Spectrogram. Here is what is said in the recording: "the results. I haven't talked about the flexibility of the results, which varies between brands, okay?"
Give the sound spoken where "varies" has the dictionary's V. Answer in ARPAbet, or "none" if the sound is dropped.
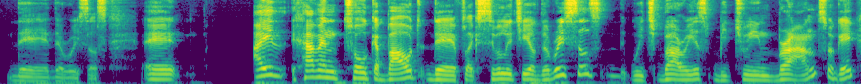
B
